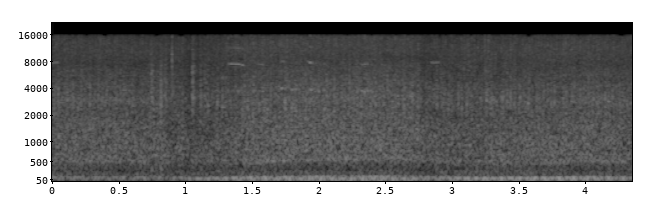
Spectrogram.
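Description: A tank's engine revs harder and louder.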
